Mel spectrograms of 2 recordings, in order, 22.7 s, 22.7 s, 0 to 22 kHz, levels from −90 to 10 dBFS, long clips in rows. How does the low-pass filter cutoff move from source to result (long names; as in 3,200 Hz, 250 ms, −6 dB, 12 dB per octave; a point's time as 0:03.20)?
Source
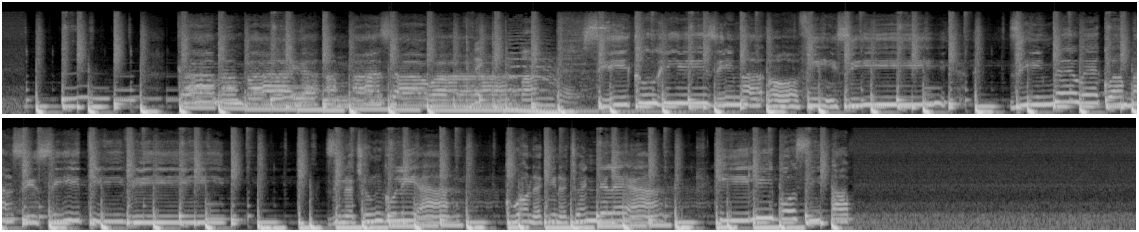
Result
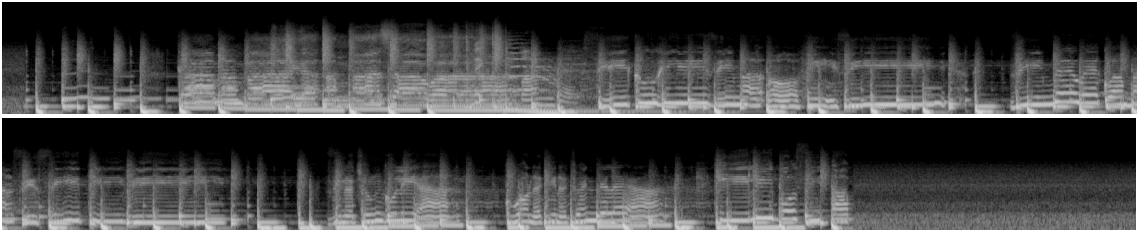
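low-pass filter 24 dB per octave
0:02.33 3,500 Hz
0:02.94 6,600 Hz
0:04.96 6,600 Hz
0:05.40 2,500 Hz
0:16.88 2,500 Hz
0:17.75 1,500 Hz
0:18.28 3,000 Hz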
